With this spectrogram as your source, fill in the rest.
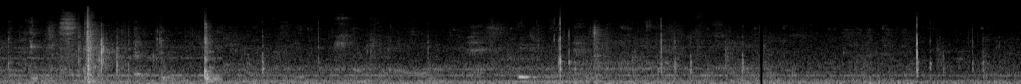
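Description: Sharp knocks and bangs ring out nearby.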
